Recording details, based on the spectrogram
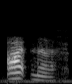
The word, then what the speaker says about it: Ahtna: How do you how do you pronounce that? – Ahtna. Ahtna. Ahtna.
